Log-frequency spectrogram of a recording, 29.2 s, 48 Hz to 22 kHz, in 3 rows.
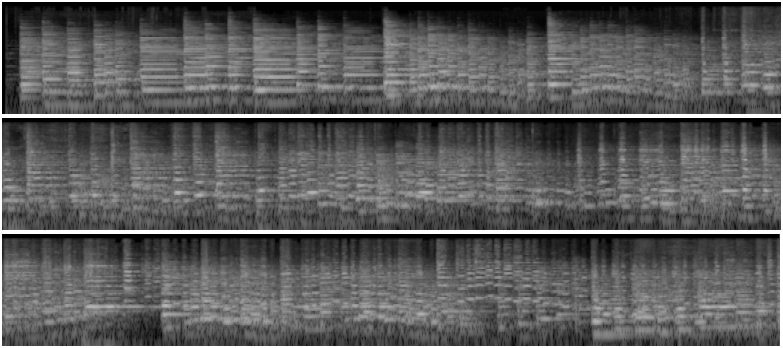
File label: Piano Trio in A Minor; Op. 50, TH.117; Tchaikovsky; Var. VII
